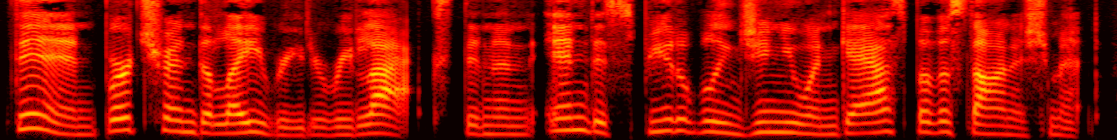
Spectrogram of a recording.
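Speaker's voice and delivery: ordinary delivery, nothing marked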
